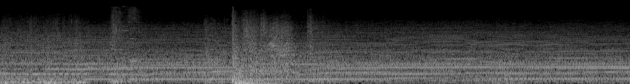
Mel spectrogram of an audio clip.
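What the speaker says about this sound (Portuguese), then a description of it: "Tem carro passando." Cars rush past during a street race in Forza Horizon 2, a steady engine roar filling the scene with a couple of sharp whooshing passes and brief tire noise, no talk.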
